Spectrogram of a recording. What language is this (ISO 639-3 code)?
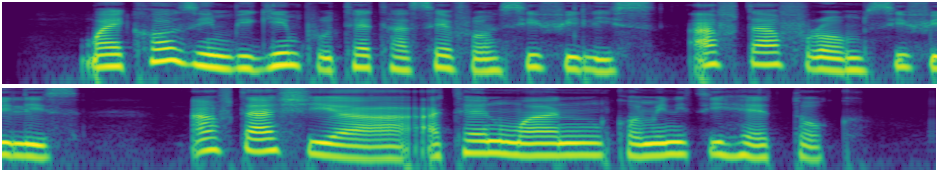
pcm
